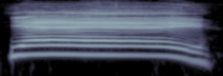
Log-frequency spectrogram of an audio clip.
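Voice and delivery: high happy yay; cheer. Real, not acted.

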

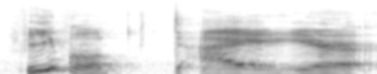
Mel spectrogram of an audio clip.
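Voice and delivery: slow, high mock-tearful outrage; hammed-up wail of indignation, drawn out; really mad. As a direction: imitate an angry, crying girl. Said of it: "she's really mad".

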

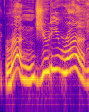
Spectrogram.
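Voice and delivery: high, drawn-out urgent call; urgent line reading. Retold or imitated. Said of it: "a really fun line reading".

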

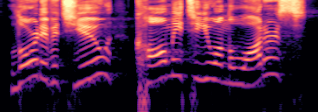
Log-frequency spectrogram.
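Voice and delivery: loud, high call across the water, slowed; Peter calling out. Acted. Pastor voicing Peter calling loudly to Jesus on the waves. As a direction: cry out boldly to Jesus from the boat.

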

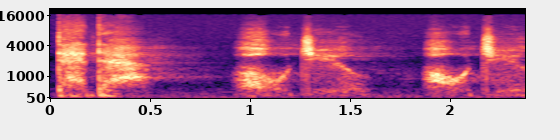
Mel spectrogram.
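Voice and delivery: put-on soft, small toddler whisper; tiny child pleading in the dark; little girl's voice. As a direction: whisper like a sleepy two-year-old. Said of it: "I hear this little voice that says".

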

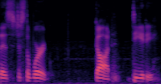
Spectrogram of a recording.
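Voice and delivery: ordinary delivery

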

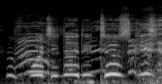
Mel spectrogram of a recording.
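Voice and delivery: high laughing echo. Real, not acted. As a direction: repeat it while cracking up. Echoing joke laughing.

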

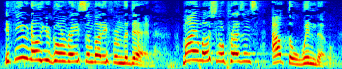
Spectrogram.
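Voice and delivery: high-pitched, worked-up preaching; incredulous bravado. Real, not acted. Preacher imagining he could raise the dead, worked-up bravado. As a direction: argue it high and in disbelief.

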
